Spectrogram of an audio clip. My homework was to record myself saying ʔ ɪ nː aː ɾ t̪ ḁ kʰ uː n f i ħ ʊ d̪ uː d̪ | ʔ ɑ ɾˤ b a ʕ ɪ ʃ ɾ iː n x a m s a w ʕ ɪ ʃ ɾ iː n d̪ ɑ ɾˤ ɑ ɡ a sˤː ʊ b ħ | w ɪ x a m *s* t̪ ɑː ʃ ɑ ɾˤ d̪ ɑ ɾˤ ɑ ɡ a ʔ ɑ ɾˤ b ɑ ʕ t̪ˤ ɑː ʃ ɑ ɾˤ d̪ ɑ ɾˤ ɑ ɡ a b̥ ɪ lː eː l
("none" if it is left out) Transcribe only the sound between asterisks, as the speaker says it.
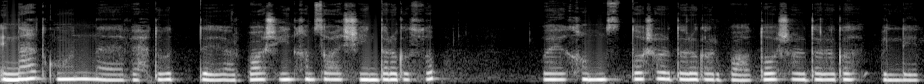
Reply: s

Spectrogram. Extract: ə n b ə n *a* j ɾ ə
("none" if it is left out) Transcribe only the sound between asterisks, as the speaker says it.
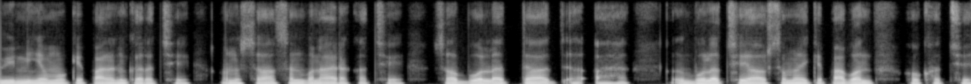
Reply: a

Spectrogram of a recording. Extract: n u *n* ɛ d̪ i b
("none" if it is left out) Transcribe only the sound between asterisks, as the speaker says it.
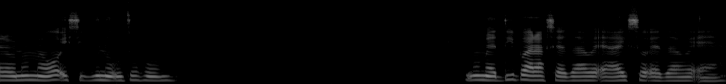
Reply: m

